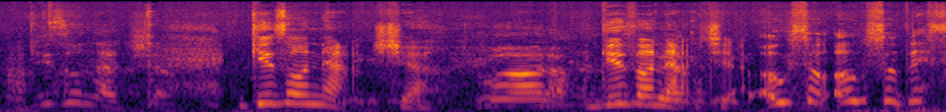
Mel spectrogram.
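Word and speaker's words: Ghisonaccia: Pascal, comment est-ce qu'on prononce Gizonaccia? Gizonaccia.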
